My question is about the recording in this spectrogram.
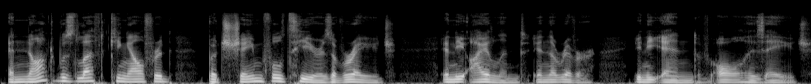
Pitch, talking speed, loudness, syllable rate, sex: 110 Hz, 175 wpm, -18 LUFS, 4.4 syllables/s, male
